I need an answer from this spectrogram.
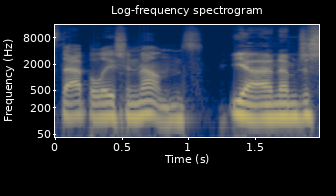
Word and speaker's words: Appalachian: That said, we in the eastern United States pronounce the range of mountains that run from Maine to Alabama, the Appalachin Mountains. If we hear you pronounce it Appalachian, we'll throw an apple at you.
